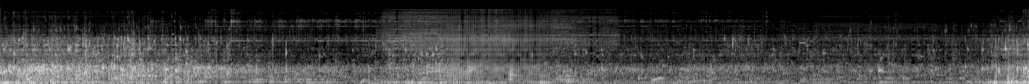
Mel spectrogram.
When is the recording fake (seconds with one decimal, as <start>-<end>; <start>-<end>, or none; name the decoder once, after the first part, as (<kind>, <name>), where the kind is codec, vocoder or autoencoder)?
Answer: 4.5-5.5 (vocoder, BigVGAN v2)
